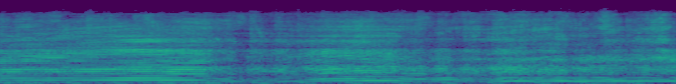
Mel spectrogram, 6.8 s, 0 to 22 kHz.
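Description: Engine and propeller of a radio-controlled Edge 540 aerobatic model plane in flight: a steady, high-pitched drone that drops in pitch about two seconds in, wavers up and down, then holds steady at a lower pitch.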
